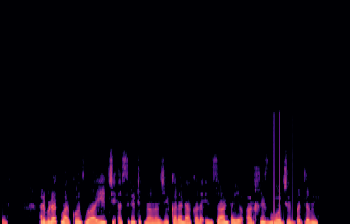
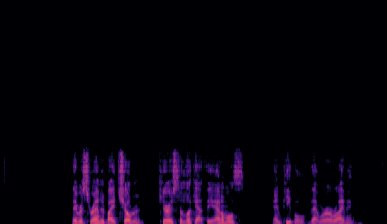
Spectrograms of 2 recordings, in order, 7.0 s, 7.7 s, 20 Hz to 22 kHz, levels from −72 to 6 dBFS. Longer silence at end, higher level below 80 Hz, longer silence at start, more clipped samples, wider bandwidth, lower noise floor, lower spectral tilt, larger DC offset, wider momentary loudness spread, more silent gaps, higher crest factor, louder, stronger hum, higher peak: about the same, 0.65 s vs 0.65 s; first, -56 dBFS vs -64 dBFS; second, 0.05 s vs 1.45 s; neither; second, 6.8 kHz vs 8 kHz; about the same, under -90 dBFS vs under -90 dBFS; first, -7 dB/octave vs -4.5 dB/octave; neither; second, 8 LU vs 13 LU; neither; second, 14 dB vs 20 dB; first, -15 LUFS vs -31 LUFS; neither; first, 0 dBFS vs -12 dBFS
